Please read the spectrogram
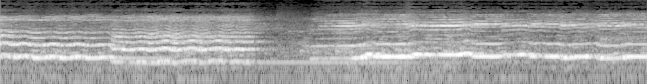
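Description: Javanese sinden (female gamelan vocalist) singing long held notes with a wavering vibrato, over a karawitan gamelan ensemble. The voice breaks off briefly about two and a half seconds in, then comes back with a higher, more ornamented phrase.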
